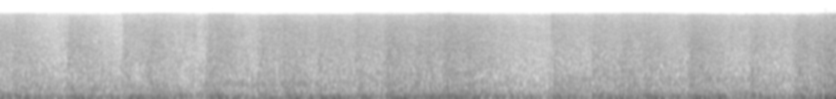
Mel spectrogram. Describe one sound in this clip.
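Lightning cracks and rumbles.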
